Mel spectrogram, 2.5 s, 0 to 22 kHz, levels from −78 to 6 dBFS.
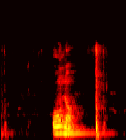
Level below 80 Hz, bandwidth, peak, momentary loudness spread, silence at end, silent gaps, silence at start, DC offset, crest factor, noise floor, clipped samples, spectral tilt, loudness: -58 dBFS; 7.6 kHz; -6 dBFS; 12 LU; 0.5 s; none; 0.1 s; under 0.1%; 20 dB; -68 dBFS; under 0.1%; -6 dB/octave; -23 LUFS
